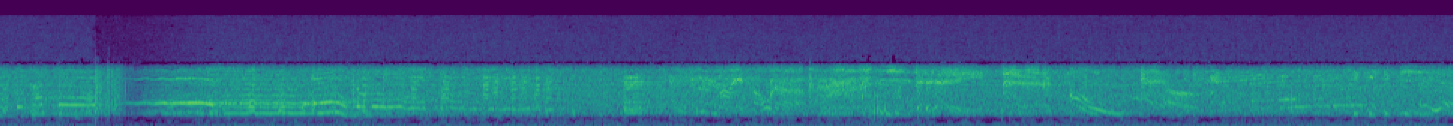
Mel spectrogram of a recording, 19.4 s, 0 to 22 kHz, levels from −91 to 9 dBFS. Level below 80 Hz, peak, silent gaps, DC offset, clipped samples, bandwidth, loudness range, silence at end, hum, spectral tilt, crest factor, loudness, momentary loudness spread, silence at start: -68 dBFS; -4 dBFS; none; under 0.1%; under 0.1%; 14.5 kHz; 4 LU; 0 s; none; -2.5 dB/octave; 20 dB; -24 LUFS; 7 LU; 0 s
